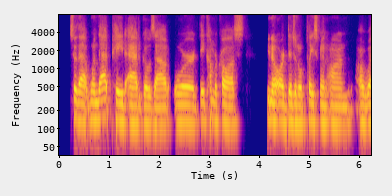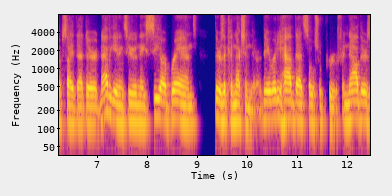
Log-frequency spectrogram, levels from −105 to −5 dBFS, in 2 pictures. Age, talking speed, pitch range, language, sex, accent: 20-39, 200 wpm, 120-145 Hz, English, male, American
